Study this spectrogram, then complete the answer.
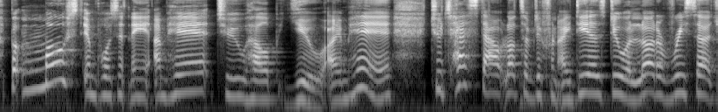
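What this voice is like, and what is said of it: Mixed British and Israeli accent. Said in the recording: “I am British, Israeli, and now living in the USA on the East Coast. So if you are confused about my accent”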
